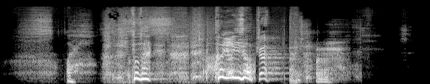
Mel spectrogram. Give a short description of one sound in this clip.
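A man speaks close by in a strained, pained voice.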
